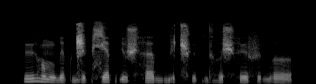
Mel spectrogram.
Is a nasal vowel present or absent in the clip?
present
